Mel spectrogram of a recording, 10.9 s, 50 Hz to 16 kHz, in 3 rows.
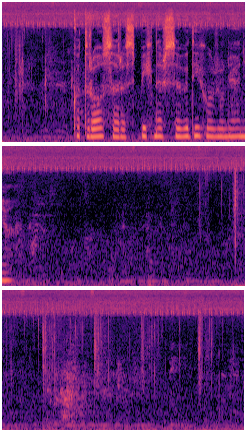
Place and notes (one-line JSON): {"title": "sonopoetic path, Maribor, Slovenia - walking poems", "date": "2012-08-25 21:18:00", "description": "walking poems, Mestni park, under maple", "latitude": "46.57", "longitude": "15.65", "altitude": "289", "timezone": "Europe/Ljubljana"}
